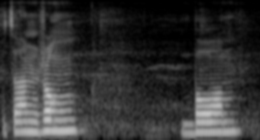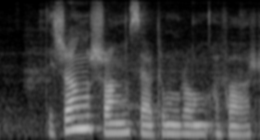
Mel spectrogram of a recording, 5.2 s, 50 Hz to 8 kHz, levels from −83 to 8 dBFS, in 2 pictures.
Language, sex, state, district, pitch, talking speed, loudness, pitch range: Mizo, female, Mizoram, Aizawl, 165 Hz, 115 wpm, -21 LUFS, 145-185 Hz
